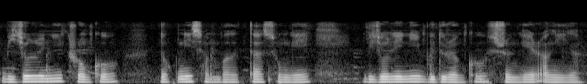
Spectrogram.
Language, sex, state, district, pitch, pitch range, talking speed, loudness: Garo, male, Meghalaya, South Garo Hills, 120 Hz, 115-125 Hz, 100 wpm, -17 LUFS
